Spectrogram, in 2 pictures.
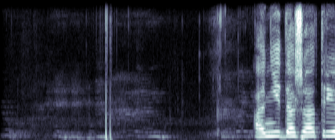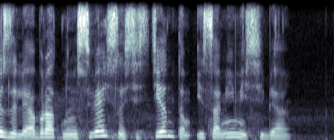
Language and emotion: Russian, neutral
